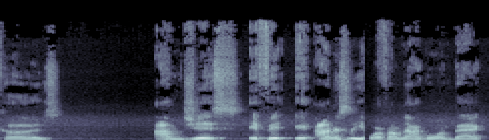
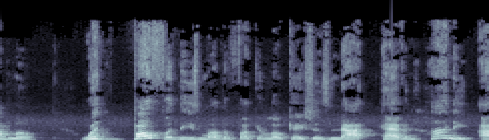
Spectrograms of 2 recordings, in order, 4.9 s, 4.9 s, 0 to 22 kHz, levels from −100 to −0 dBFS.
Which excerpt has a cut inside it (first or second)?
first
